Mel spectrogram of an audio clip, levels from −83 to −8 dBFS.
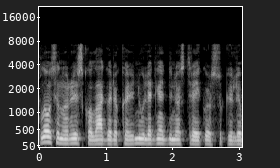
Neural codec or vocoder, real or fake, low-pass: none; real; 7.2 kHz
